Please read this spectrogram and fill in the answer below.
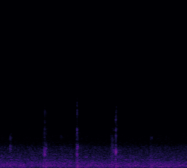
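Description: Small, sharp wet clicks, one about every half second and not evenly spaced, from eating rice and curry by hand, over a steady low hiss.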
